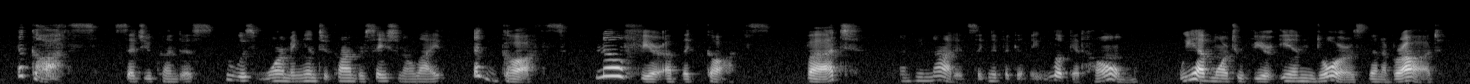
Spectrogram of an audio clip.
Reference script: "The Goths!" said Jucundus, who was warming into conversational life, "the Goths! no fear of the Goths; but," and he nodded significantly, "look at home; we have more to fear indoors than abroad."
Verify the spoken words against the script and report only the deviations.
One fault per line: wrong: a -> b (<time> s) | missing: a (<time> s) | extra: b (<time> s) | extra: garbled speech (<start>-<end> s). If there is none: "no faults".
no faults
